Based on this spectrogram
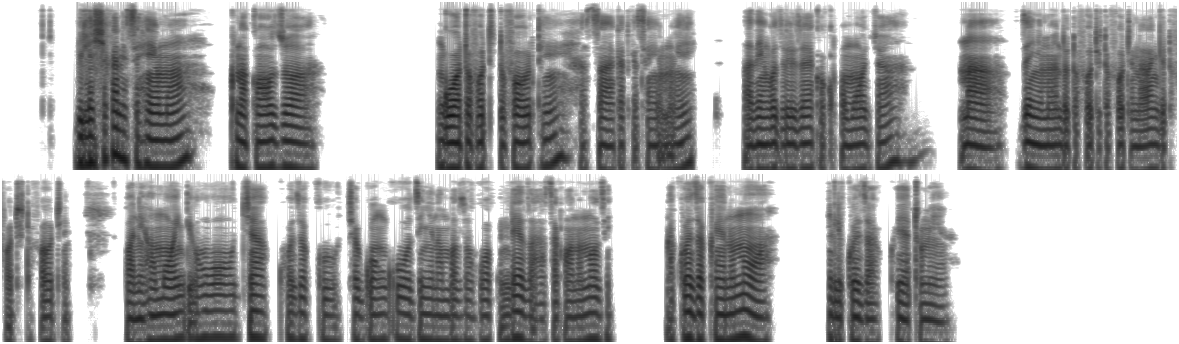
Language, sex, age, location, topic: Swahili, male, 25-35, Nairobi, finance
